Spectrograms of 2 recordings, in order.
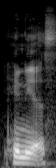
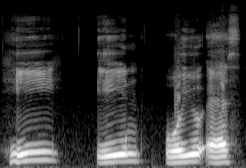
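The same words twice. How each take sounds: First: Said in the usual way. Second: He in O U S very slowly, in separate pieces; broken-up spelling drill. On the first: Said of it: "heinous भी पढ़ते हैं". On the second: Shown as a demonstration. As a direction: stretch "He", "in", then letter out O U S. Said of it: "यहाँ पर he". (He in O U S, बहुत धीरे, अलग-अलग टुकड़ों में)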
